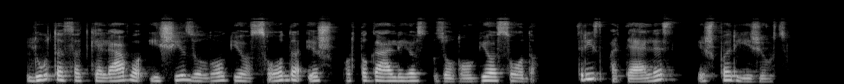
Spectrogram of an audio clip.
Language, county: Lithuanian, Panevėžys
